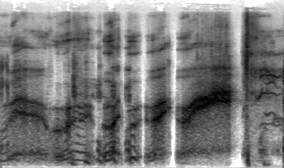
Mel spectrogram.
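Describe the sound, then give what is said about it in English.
A person imitates a pig, making a run of loud grunts and snorts followed by a long, rising squeal, then a final short snort. “I'm just sitting back and letting you just make pig noises right now.”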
